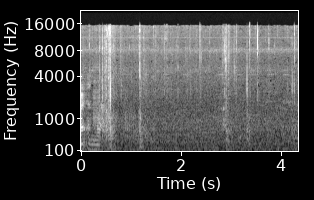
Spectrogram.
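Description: Faint scattered clicks and crackles of a truck emblem's adhesive releasing as the emblem is pulled slowly off the door by hand.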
